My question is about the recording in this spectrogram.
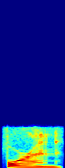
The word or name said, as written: foreign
